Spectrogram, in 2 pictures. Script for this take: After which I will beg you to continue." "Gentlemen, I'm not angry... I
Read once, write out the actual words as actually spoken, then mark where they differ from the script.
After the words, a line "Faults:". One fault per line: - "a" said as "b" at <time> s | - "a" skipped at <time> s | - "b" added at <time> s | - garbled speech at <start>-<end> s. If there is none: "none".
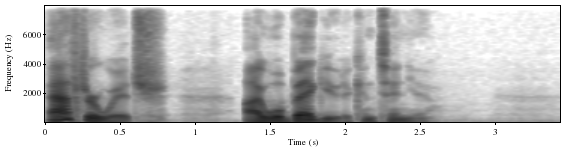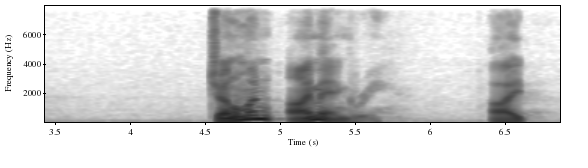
After which I will beg you to continue." "Gentlemen, I'm angry... I
Faults:
- "not" skipped at 5.3 s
